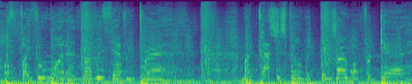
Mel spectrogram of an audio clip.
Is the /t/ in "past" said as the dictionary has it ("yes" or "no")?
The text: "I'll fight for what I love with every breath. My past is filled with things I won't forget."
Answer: no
